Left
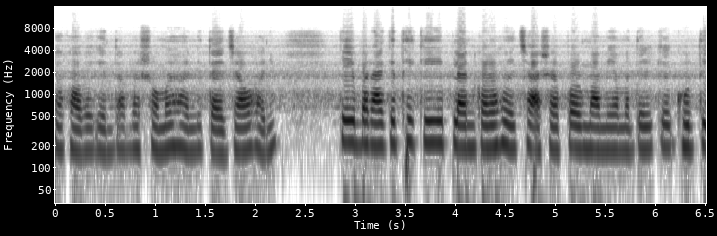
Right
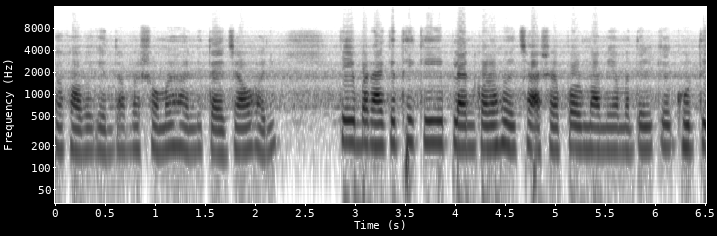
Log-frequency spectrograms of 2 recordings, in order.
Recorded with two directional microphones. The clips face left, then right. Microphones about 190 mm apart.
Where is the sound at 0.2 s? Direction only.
25° left (ahead or behind).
